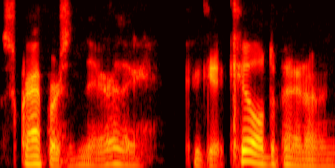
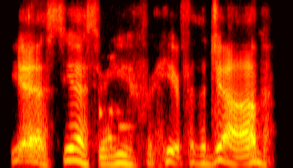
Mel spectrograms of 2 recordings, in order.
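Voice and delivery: put-on loud, puffing, huffing, a bit winded old man; 4 semitones higher, 6 dB louder than usual. An old man answers visitors ringing his bell at daybreak, huffing old man. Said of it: "Huffing a little bit as he goes and says".

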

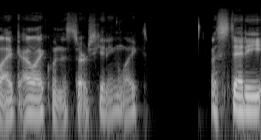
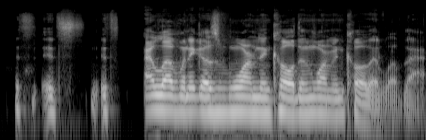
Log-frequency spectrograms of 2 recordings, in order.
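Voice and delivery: fake-enthusiastic, sarcastic tone in a swooping sing-song. Answering how they feel about the weather getting warmer: sarcastic. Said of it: "Are you being sarcastic?".

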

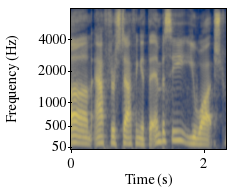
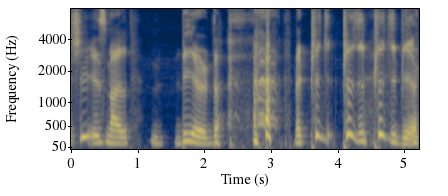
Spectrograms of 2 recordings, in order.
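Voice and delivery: put-on frog puppet voice, higher; 3 semitones higher than usual. Answering a question about marrying Miss Piggy, in a Kermit the Frog voice. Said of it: "it came out as Kermit the Frog".

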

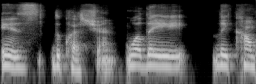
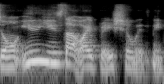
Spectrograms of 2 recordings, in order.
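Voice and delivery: plain

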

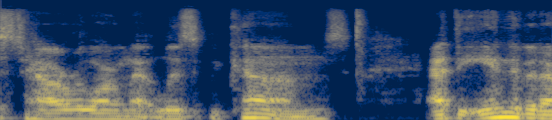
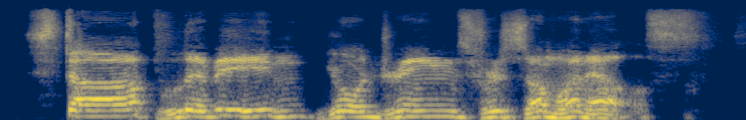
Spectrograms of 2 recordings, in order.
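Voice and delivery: high, irritating, annoying put-on voice; 9 semitones higher than usual. Speaker giving listeners the week's challenge, in an annoying put-on voice. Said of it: "I know that was a really annoying voice".

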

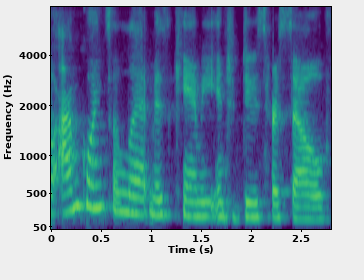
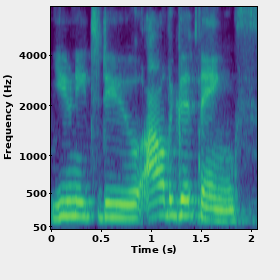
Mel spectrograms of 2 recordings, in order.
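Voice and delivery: usual speaking voice

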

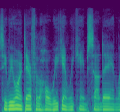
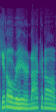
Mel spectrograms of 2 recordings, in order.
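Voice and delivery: mock high-pitched scolding yell, like a mother monkey; 8 semitones higher, 4 dB louder than usual. Retelling a mother monkey at the zoo scolding her baby: imitating a mother monkey yelling. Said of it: "like she was yelling at him".

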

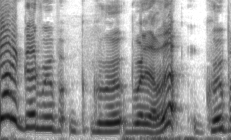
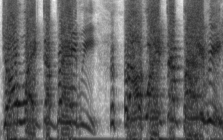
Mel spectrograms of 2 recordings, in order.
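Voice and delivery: shrill, high, slow, drawn-out repeated yelling; 13 semitones higher, 6 dB louder than usual. Retelling a promo on Raw, imitating Seth Rollins yelling. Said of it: "he just keeps yelling".

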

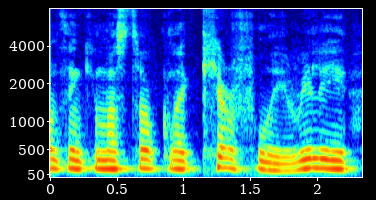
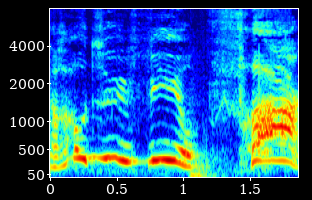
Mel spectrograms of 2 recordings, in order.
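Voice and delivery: mock very high, loud, wild scream; 11 semitones higher, 5 dB louder than usual. Telling others how they screamed on stage, retelling own scream. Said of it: "I was screaming like "fuck!"".

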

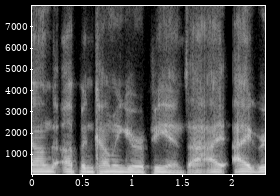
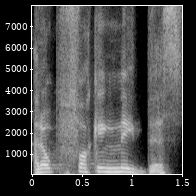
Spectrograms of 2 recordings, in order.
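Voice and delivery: terrible put-on British accent, very high; 10 semitones higher than usual. Retelling a golfer throwing his club into the water, awful accent. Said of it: "awful accent, awful accent".

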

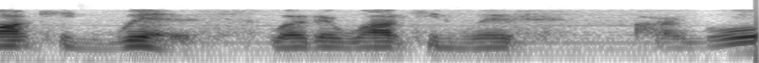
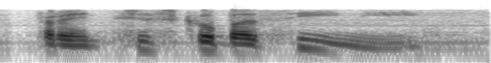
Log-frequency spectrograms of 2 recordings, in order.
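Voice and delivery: put-on voice of a young Italian male; 2 semitones higher than usual. Introducing a young man's question, Francisco Bassini Italian boy voice. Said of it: "did you do a little Italian boy voice there?".

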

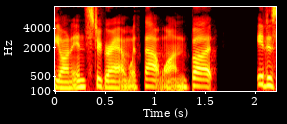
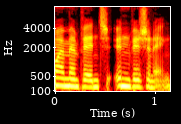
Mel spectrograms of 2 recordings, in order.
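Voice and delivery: ordinary talk

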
